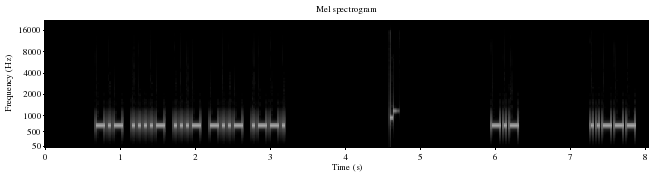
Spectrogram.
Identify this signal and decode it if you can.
Morse code, heard as a keyed tone, about 30 wpm, spaced as for 20 wpm, 700 Hz. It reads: K4VXP K2
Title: USA Call Signs - 5 Characters - 8x Character Spacing - 30wpm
